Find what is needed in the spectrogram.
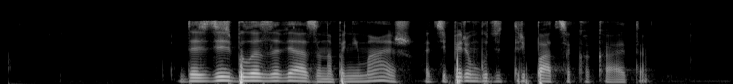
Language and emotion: Russian, angry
